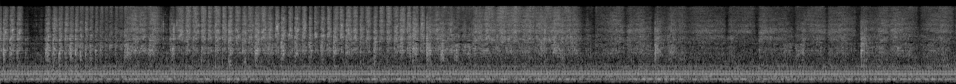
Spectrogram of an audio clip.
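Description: A handheld stiff-bristle plastic scrub brush scrubs a large, flat, grey patterned synthetic woven area rug that lies damp on a tile floor. Rapid, rough back-and-forth strokes make a bright, hissing, scratchy sound over a steady mid-pitched hum. The scrubbing is louder for the first six seconds, then continues a little softer.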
